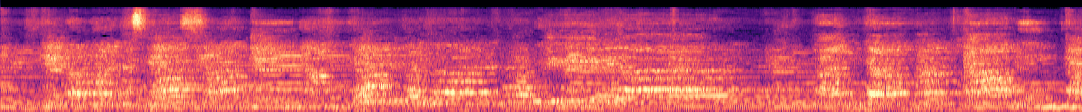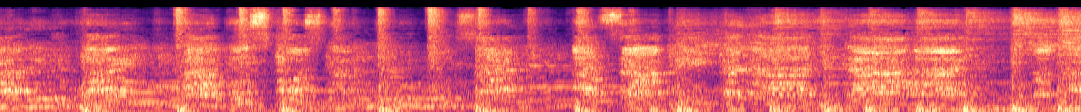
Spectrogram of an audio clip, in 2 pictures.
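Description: Live worship band (bass guitar, electric guitar, keyboard) playing a gospel song while a group sings along. About halfway through, a regular low beat comes in under the singing.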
